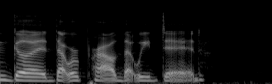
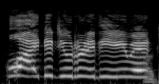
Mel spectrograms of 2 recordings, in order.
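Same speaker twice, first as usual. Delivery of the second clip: slow, loud, much higher wail in a mock accent; mock Indian scam caller; 10 semitones higher, 10 dB louder, slower than usual. Imitating a scam caller lamenting, slow loud mock Indian accent. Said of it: "It's about those scam calls".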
